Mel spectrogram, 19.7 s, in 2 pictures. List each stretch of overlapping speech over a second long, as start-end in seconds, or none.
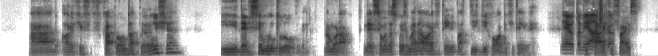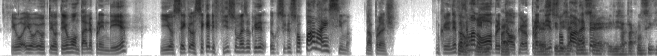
16.7-18.9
